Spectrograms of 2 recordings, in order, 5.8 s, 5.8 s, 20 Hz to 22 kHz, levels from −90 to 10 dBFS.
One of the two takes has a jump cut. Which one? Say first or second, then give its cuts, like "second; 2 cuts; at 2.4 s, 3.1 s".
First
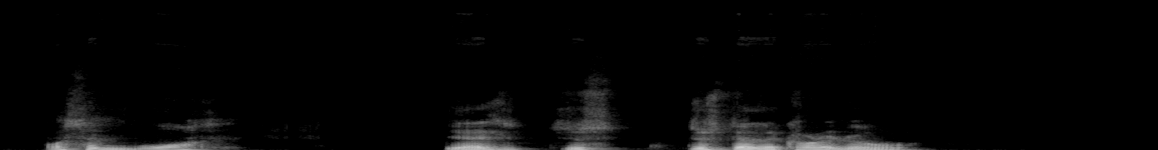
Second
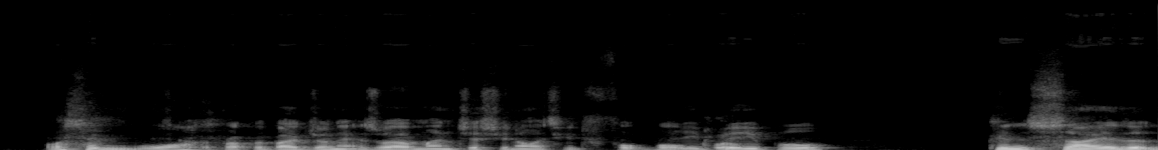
second; 2 cuts; at 1.1 s, 3.6 s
